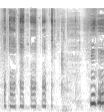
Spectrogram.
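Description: A squirrel making a rapid run of short, soft calls, about eight a second, that stops shortly before a voice near the end.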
